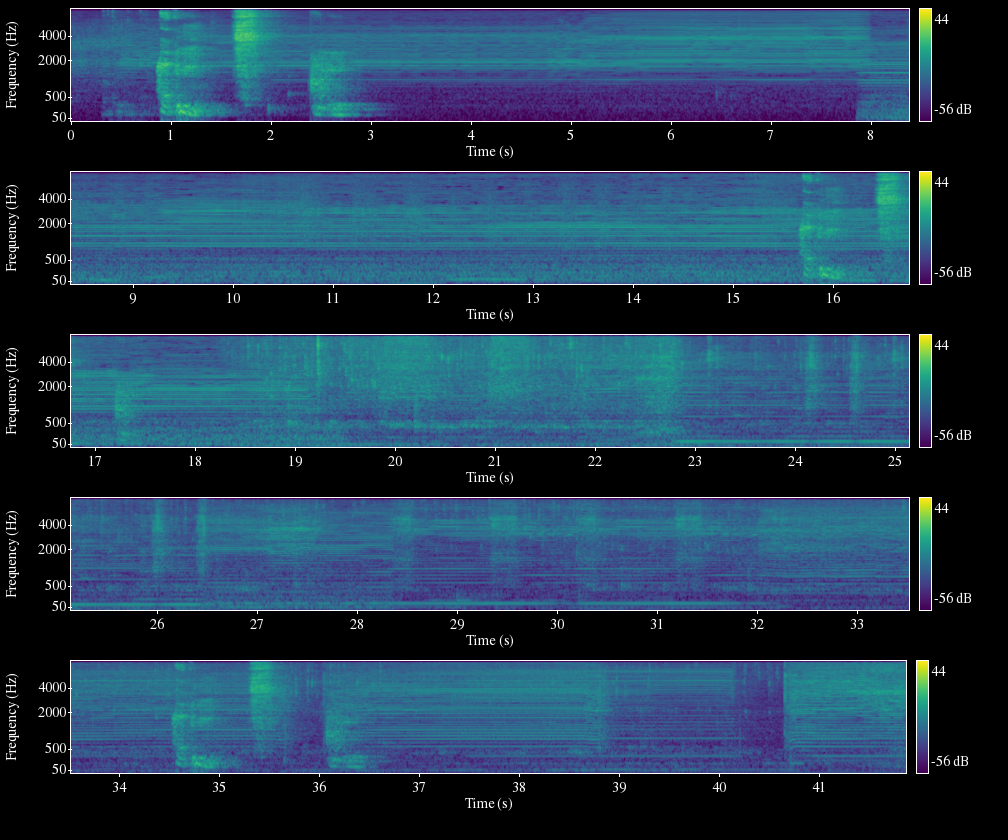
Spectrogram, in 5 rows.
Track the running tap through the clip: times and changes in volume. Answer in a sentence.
The running tap can be heard from 18.2 to 41.8 s, getting quieter.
